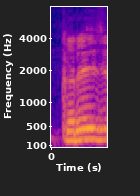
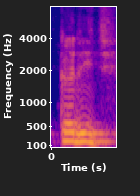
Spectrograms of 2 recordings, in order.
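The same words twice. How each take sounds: First: करेज with long "ay", like "ka-rayj"; wrong vowel demo. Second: करीज with an i sound, "ka-rij"; correct vowel demo. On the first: Teacher contrasting wrong with right, mispronounced. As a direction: show करेज with an e in second syllable. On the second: Teacher giving the correct reading, carefully pronounced. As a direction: model करीज with i in second syllable, falling. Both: Shown as a demonstration. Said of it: "करेज नहीं".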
